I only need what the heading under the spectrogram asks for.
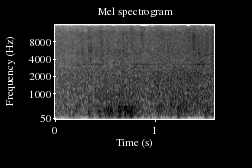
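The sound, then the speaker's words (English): A low, rolling rumble of thunder swells briefly over steady rain noise, fairly loud, with no voices present. “I don't like the rain hitting me, but I like the thunder giving an amen.”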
